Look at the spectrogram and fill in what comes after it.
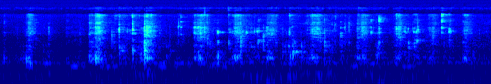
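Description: Faint, close-miked chewing of crunchy French Toast Crunch cereal in milk: irregular small crunches and wet mouth sounds, several a second.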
